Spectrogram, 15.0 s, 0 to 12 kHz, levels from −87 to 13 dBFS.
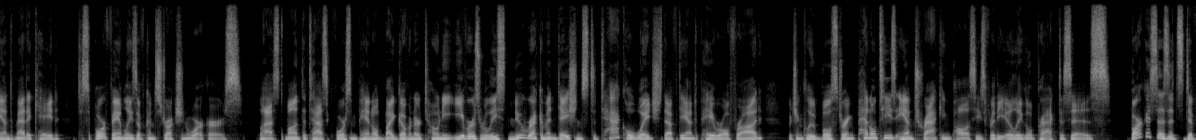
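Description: No technical faults can be heard anywhere in the speech, and the signal holds steady throughout.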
